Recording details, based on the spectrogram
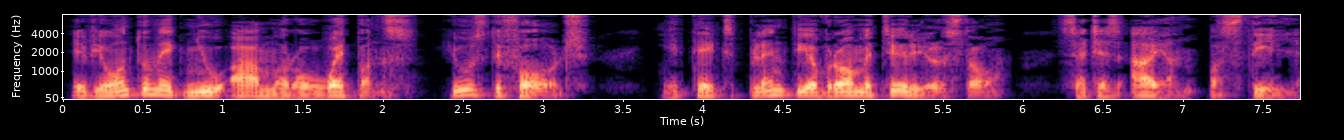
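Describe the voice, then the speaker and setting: An actor playing a shrewd, proud cat-folk warrior and trader in a fantasy video game, with a husky, rasping, theatrical delivery. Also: male voice, medium pitch, sing-song, normal speed, darkish tone, no room sound, studio quality. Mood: instructive, firm.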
